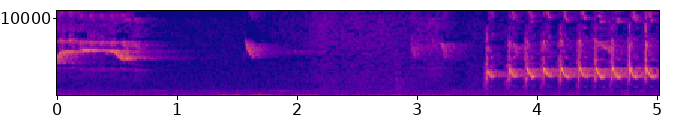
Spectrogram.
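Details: Bulbul singing busily in natural sound: scattered high, thin whistled slides come first, then a rapid, regular series of loud, sharp chirps closes the recording.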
